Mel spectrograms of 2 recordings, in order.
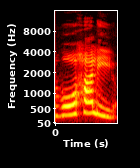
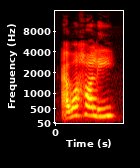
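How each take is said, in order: First: The first word sounds like 'war'. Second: The first word sounds like 'our'. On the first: "if you're being really Geordie, you'd say war" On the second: "in a lot of places in England, they say"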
